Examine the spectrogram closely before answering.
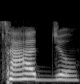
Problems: none marked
